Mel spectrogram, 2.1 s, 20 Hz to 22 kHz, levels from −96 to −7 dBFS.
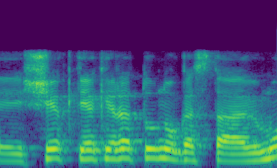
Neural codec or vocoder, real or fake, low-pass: none; real; 7.2 kHz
